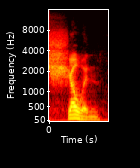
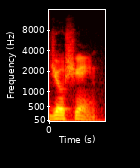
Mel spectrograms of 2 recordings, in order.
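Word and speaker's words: Joe Schoen: it's it looks like it it should be pronounced Shen but it's but it's pronounced Joe Shane uh but like that should be switched around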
